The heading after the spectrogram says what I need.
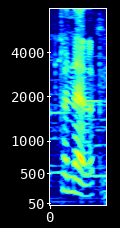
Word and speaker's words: Penelope: M that is that short for Penelope officially yes but I never can be bothered with all four syllables of it Penelope sounds a little austintatious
